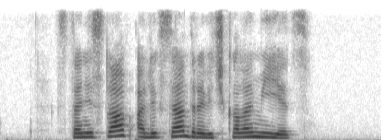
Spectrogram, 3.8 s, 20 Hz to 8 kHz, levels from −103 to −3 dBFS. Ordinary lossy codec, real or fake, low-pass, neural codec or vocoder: AAC, 48 kbps; real; 7.2 kHz; none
